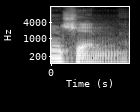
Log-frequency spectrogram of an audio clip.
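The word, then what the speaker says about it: qin: Called the, well, let's see what Wikipedia has me pronouncing it as. A kin? It's chin.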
